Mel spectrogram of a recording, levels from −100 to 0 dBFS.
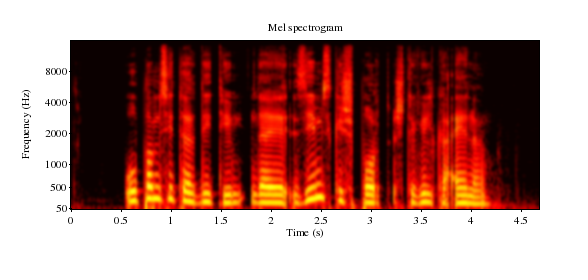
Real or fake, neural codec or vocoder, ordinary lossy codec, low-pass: fake; codec, 44.1 kHz, 7.8 kbps, Pupu-Codec; none; 14.4 kHz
